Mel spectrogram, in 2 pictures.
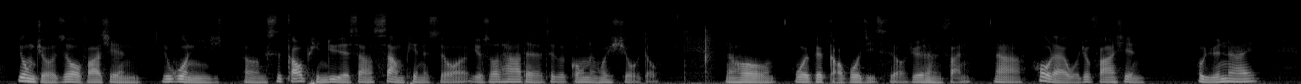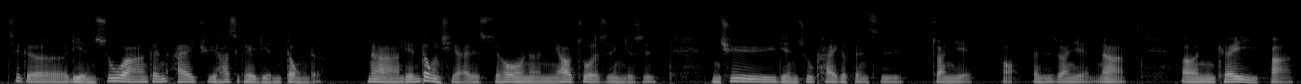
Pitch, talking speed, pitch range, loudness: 110 Hz, 260 characters per minute, 100-120 Hz, -35 LUFS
